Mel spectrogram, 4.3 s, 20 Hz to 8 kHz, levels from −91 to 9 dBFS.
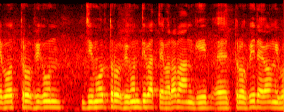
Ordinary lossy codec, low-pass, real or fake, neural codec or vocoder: MP3, 64 kbps; 7.2 kHz; real; none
